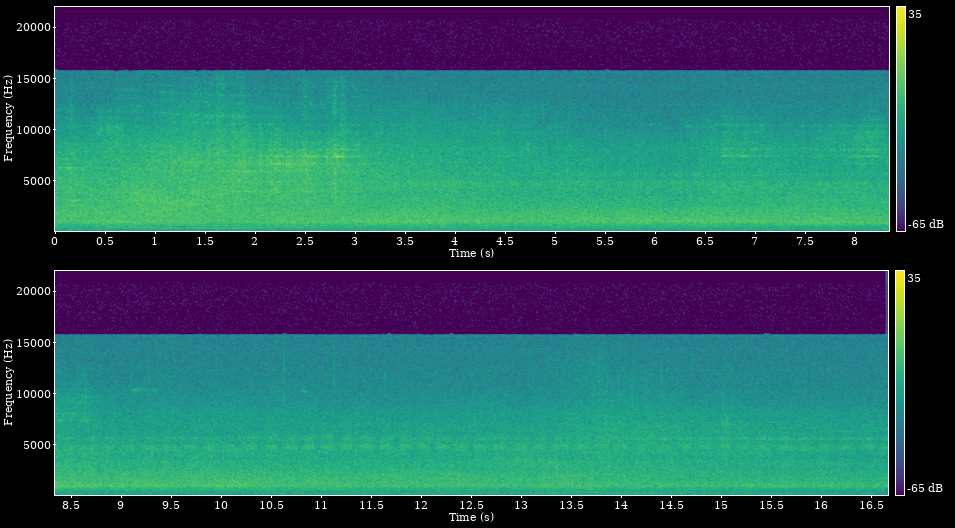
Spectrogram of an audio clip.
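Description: Steady rumble of city traffic, an even noise with no distinct events, easing slightly towards the end.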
